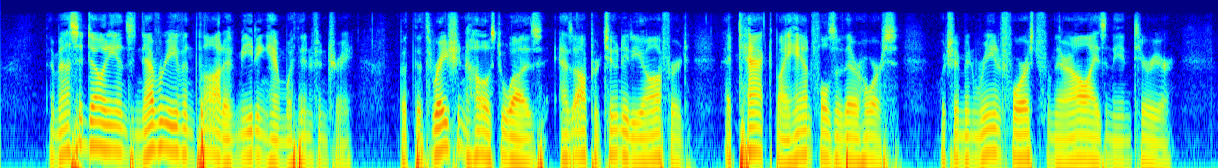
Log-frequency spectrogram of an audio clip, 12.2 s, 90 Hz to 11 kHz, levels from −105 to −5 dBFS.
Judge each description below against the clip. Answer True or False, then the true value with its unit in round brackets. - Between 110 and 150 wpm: False (165 wpm)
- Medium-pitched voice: False (115 Hz)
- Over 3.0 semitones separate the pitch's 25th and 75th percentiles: True (3.6 semitones)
